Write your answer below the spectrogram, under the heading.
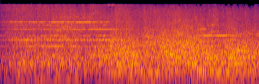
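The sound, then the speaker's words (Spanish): A train approaching at full speed gives a loud, continuous roar of rail and wheel noise, with a faint metallic squeal and clatter running through it the whole time. “Un tren que se acerca a toda velocidad y un hombre, el cirujano Richard Kimball”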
